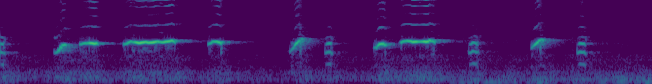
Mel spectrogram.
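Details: Pet cockatiel singing a clear whistled melody of upswept starts, long held notes and short lower chirps, with the phrase starting again after about two seconds.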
